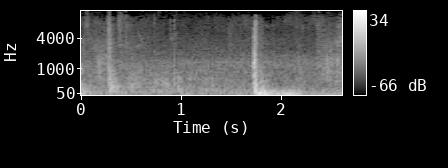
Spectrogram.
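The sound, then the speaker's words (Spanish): A car's driver-side door unlatches with a soft click, then slams shut with a loud, solid thud about a second and a half later as someone gets in, followed by a low rumble. No one speaks. “Va hacia la puerta del conductor.”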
